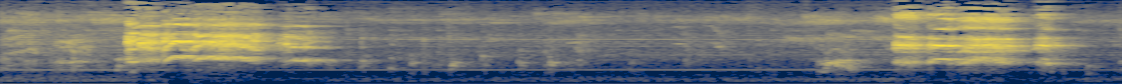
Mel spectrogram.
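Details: Flock of decoy red junglefowl in Bình Phước, Vietnam, kept for luring wild birds and training before going to the forest: two short, harsh, broken crows, one near the start and one near the end, with quiet gaps and a steady faint hum.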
